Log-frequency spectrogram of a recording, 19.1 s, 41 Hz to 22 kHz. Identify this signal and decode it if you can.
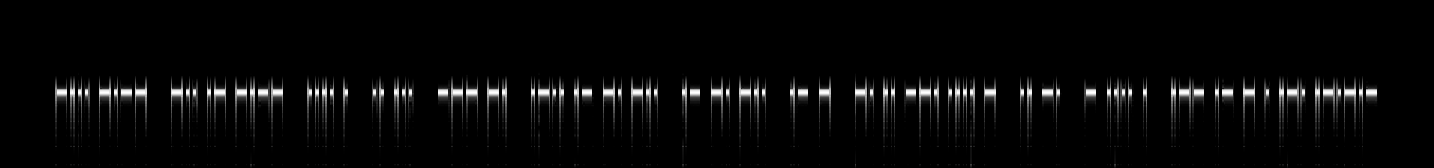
Morse code, heard as a keyed tone, about 25 wpm, 700 Hz. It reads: BY DAY HE IS ON LAND AND AT NIGHT IN THE WATER.
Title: Sentences from Top 1000 Words - Review Part 1 - 25wpm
